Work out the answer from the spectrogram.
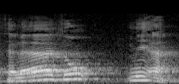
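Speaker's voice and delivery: ثلاثمائة drawn out slowly, syllable by syllable; teacher slowly sounding out ثلاثمائة for the class; slow spelled-out word. Shown as a demonstration. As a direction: stretch out ثلاثمائة slowly so each sound is clear. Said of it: "لاحظوا معي كلمة مئة".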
